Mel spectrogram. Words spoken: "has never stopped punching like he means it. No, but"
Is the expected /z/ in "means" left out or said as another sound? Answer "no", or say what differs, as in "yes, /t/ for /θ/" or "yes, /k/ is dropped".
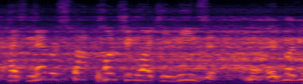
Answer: no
